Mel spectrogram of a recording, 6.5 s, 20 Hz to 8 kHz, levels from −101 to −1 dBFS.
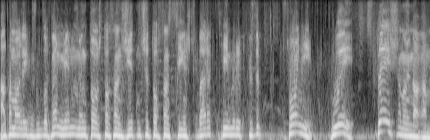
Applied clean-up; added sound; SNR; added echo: neural separator model SepFormer DNS4.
